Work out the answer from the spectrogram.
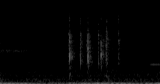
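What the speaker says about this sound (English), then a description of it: "Not me typing, but here" A short, quiet burst of computer keyboard typing: about six quick keystrokes clustered in under a second against faint background hum.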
